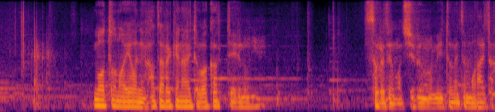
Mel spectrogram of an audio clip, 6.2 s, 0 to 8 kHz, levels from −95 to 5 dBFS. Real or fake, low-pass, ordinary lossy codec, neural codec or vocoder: fake; none; none; codec, 16 kHz, 2 kbps, X-Codec, HuBERT features, trained on balanced general audio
